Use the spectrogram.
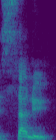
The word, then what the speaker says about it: salut: in French we say sal sal for hi salute for bye uh we actually do use chiao just to say goodbye in French salute and we don't say the T the French will always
